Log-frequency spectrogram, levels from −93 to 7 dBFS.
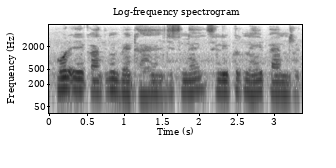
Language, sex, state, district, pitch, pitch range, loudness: Hindi, male, Uttar Pradesh, Saharanpur, 125 Hz, 115-130 Hz, -21 LUFS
